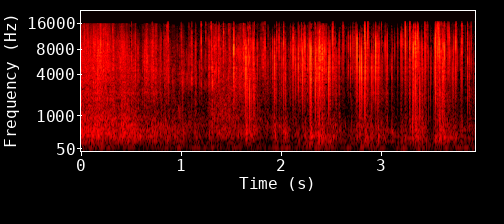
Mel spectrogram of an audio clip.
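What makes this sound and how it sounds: Small round wooden beads are scooped up in cupped hands and poured back onto a fuzzy blanket, rattling and clacking together. The sound is a quiet, dense, bright crackle of many quick clicks with almost no low end, swelling and thinning as the beads fall.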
